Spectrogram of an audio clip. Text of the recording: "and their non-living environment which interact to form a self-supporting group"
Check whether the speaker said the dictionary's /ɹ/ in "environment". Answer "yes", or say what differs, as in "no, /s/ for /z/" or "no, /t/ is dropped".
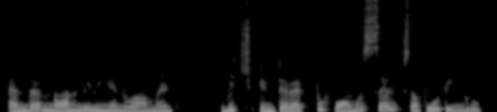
no, /ɹ/ is dropped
